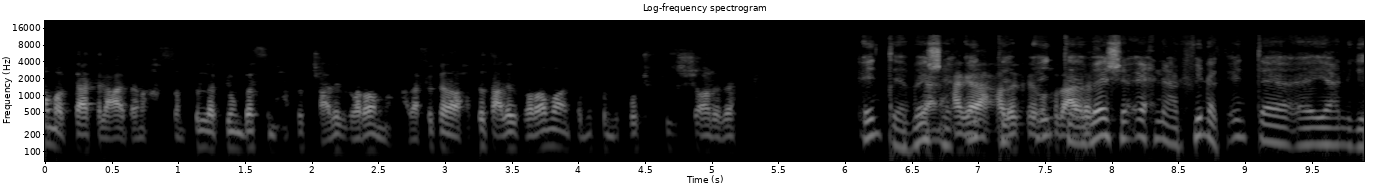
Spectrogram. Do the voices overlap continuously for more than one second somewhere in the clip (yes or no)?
yes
